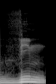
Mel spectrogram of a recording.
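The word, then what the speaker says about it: Wim: Е, аз го наричам Уим, ама реално да, да, Вим да. трябва да е правилното произношение.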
